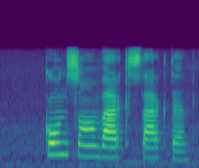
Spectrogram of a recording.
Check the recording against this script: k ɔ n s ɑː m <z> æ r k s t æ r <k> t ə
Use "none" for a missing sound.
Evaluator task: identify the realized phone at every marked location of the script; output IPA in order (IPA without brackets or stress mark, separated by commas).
v, k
